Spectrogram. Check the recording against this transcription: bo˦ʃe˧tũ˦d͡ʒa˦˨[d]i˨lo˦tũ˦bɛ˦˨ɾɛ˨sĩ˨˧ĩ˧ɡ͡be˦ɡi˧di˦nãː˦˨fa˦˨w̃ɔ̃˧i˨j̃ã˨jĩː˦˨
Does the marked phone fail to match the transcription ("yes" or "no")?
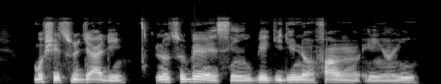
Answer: no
